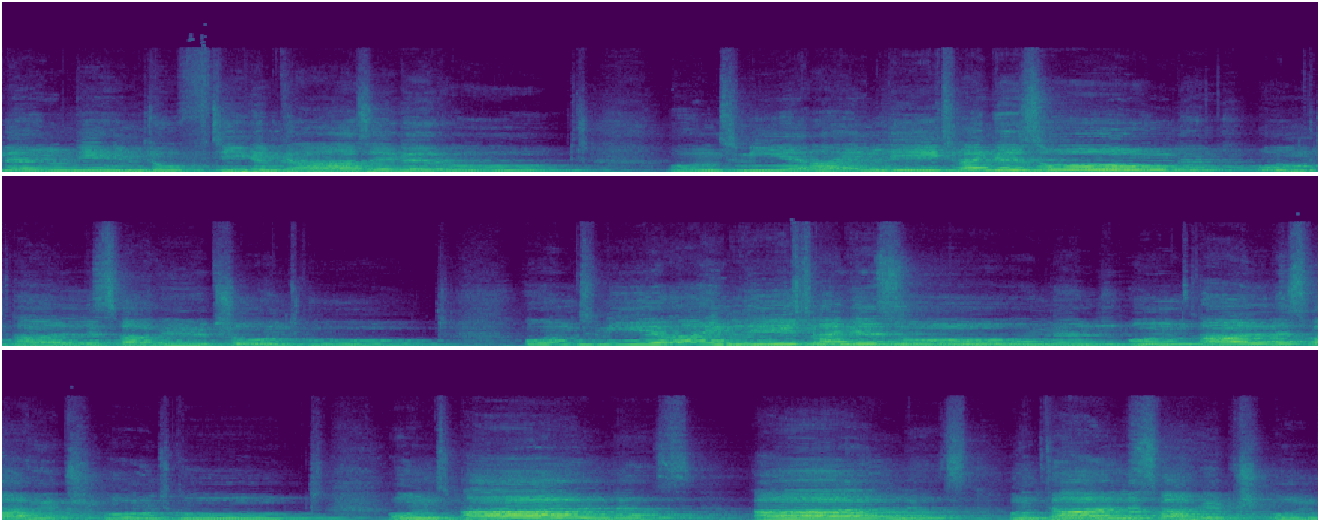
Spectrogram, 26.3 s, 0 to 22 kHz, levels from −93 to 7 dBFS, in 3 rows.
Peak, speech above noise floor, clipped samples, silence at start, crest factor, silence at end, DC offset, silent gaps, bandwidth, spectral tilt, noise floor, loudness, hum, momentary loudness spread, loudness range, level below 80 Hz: -4 dBFS; 22 dB; under 0.1%; 0 s; 20 dB; 0 s; under 0.1%; none; 15.5 kHz; -6 dB/octave; -44 dBFS; -24 LUFS; none; 15 LU; 8 LU; -46 dBFS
